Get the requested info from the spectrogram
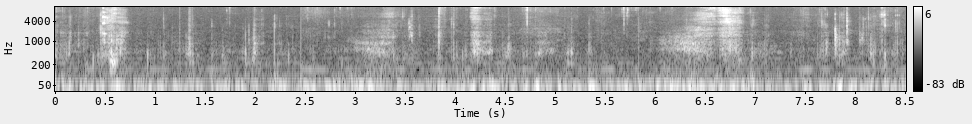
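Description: A person biting into and chewing a cream cheese hot dog: chewing in bursts, with many small mouth clicks.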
